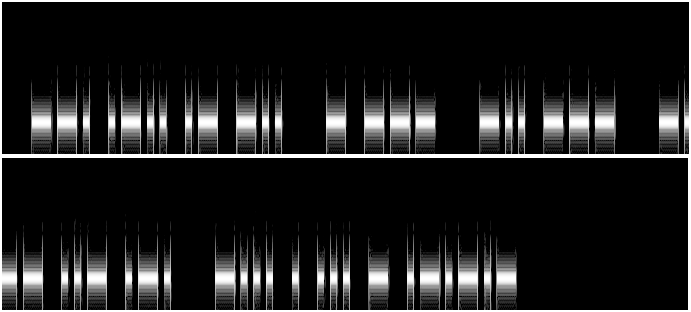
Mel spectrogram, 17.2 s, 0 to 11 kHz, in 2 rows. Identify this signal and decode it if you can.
Morse code, heard as a keyed tone, about 15 wpm, 700 Hz. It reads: GLAD TO DO OUR BEST.
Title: Sentences from Top 800 Words 15wpm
